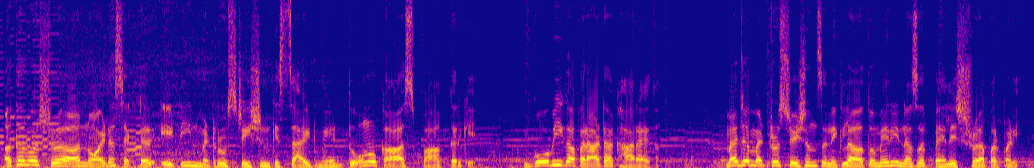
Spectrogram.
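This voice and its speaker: A man's voice: fairly high pitch, big pitch swings, fairly quick, faint music behind. A man narrating a first-person story and acting its dialogue in colloquial Hindi mixed with English. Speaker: narrator and lead character of an audio story.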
